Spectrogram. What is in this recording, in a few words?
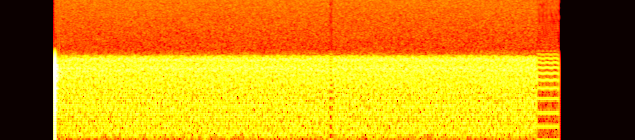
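Fire Department HQ Dispatch, p25; RFD; wake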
